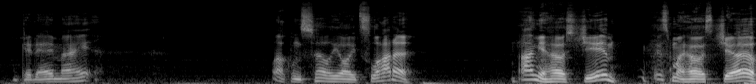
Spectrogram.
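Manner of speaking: loud, showy, put-on Australian accent. Imagining being Australian while introducing the show, put-on Australian accent. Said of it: "if we were Australian, that'd be badass. We'd have the coolest voices".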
